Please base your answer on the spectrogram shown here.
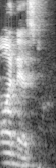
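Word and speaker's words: honest: यहां पर वर्ड्स ऐसे हैं जहां पर एच कॉन्सोनेंट से शुरू होता है परंतु उनका उच्चारण बाउल से, बाउल स्वरों से आरंभ होता है। जैसे ऑनेस्ट, ऑनरेबल, आवर, एयर, इसलिए इन शब्दों के साथ एन का प्रयोग होता है।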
